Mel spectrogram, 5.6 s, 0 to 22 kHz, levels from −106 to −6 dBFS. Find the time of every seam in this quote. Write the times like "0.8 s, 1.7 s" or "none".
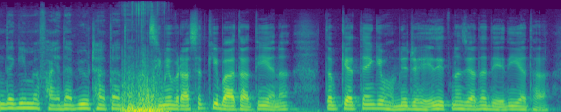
1.5 s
